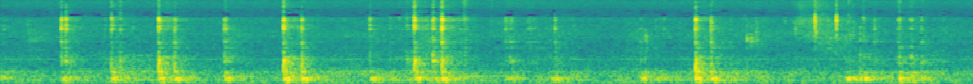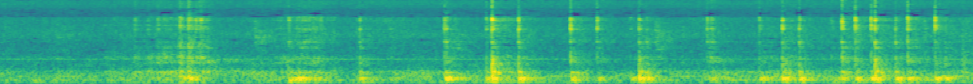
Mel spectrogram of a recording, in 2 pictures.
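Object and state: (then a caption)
Glass mosaic candle holder. Fingernails tap and scratch across a hollow glass mosaic votive with a lit candle inside. Quiet, bright, clicky taps with almost no ring come in an uneven, rapid series, with soft scratching filling the gaps between them.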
